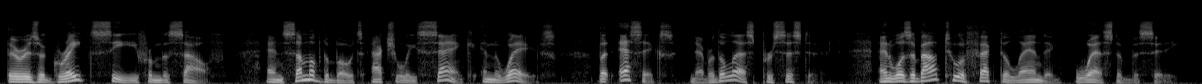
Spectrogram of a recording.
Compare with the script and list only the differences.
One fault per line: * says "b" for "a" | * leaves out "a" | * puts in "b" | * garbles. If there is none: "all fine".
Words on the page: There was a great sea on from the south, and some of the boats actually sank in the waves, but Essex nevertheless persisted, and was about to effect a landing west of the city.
* says "is" for "was"
* leaves out "on"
